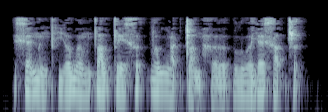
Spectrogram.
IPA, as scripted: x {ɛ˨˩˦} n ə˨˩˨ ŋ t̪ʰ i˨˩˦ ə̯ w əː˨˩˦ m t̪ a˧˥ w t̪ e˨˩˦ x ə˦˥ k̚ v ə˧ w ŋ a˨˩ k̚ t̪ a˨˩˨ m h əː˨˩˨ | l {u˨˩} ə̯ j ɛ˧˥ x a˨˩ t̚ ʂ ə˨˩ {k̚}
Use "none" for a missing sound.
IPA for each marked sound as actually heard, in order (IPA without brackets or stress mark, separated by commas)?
ɛ˨˩˦, u˨˩, k̚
